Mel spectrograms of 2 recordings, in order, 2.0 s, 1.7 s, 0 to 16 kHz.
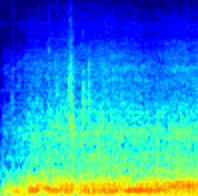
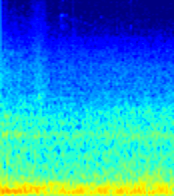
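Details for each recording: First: Ex-police Chevy car, V8, with its muffler blown out after the owner tried to make the exhaust shoot flames; a deep, loud exhaust roar swells as it pulls away, far louder than stock. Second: Ex-police Chevy with a V6 engine, 161,000 miles, idling in park and then in gear; a steady, even low rumble with no misses, knocks or hunting, idling smoothly and the same in gear.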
